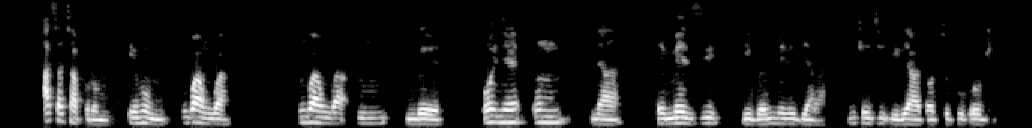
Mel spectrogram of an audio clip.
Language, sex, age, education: Igbo, male, 15-29, tertiary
